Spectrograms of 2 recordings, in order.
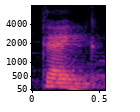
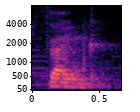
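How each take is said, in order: First: It begins without a th sound. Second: It begins with a th sound, tongue between teeth. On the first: The speaker calls it wrong. "If I don't pronounce the th sound, it will sound like this" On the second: The speaker calls it right. "when I pronounce the th sound, my tongue comes between my upper teeth and lower teeth"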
